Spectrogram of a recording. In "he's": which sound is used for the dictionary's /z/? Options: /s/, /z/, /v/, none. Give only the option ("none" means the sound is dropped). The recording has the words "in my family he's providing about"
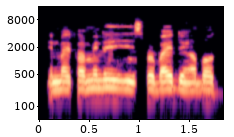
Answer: /s/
